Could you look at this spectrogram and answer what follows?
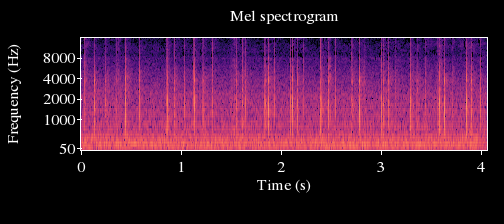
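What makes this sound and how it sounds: Long acrylic nails tap quickly and unevenly across a black plastic laptop keyboard near the Ctrl, Fn and Windows keys. About 28 short, bright clicks sound, each dying away almost instantly, over a low steady hum.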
